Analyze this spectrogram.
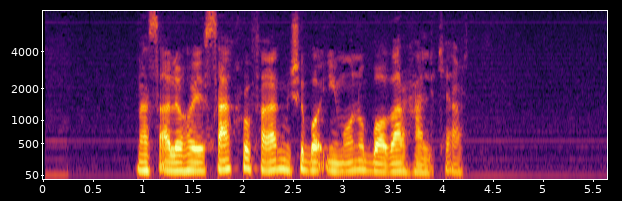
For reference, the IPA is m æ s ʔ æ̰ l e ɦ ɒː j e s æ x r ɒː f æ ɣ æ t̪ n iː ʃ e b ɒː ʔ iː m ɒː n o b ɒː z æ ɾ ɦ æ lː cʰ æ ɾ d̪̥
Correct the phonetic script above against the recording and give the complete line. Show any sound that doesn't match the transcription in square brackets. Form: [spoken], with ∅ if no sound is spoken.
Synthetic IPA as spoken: m æ s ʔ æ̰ l e ɦ ɒː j e s æ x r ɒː f æ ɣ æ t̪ [m] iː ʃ e b ɒː ʔ iː m ɒː n o b ɒː [v] æ ɾ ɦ æ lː cʰ æ ɾ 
